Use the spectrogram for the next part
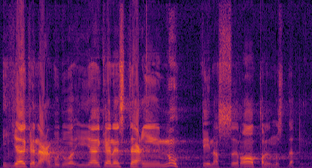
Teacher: Jika kamu mewasalkan nasta'inu, nak sambung tu, tak mau berhenti di nasta'in, nak sambung, nak wasal, tak mau waqaf, maka buangkanlah hamzah wasal, yakni tak akan bunyi dah ihdina.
